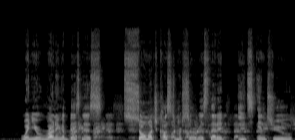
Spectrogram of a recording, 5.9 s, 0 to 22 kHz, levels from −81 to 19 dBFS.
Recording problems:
echo of what is said; noticeable; throughout; 450 ms later, 10 dB below the speech

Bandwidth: 17.5 kHz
